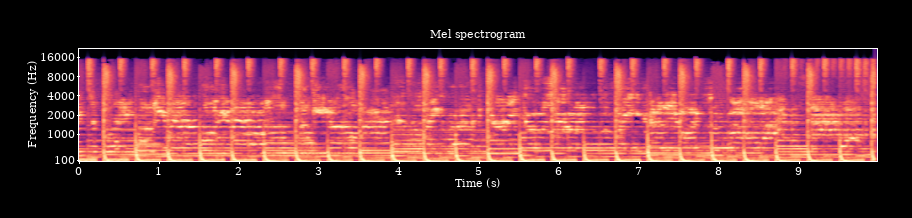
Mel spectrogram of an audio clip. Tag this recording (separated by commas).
Music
